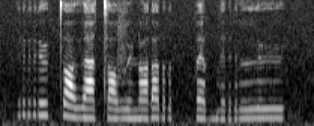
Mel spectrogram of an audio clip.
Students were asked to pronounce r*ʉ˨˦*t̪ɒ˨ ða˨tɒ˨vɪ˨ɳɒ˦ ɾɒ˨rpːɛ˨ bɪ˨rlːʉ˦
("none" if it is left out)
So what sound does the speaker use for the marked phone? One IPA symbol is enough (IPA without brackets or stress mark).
ʉ˦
